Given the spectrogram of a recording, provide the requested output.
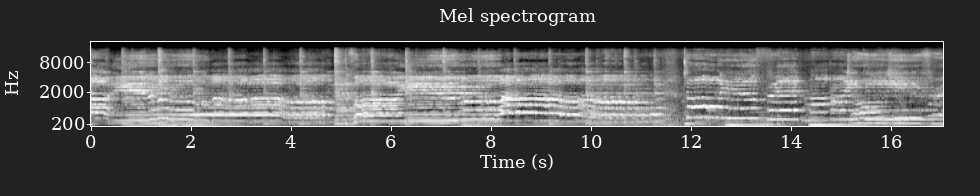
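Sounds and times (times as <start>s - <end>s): acoustic guitar: 0.0s - 17.0s
women singing: 0.0s - 17.0s.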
